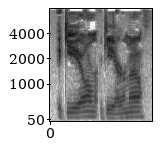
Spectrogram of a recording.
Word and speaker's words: Guillermo: Yeah, it's like the Guillermo.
